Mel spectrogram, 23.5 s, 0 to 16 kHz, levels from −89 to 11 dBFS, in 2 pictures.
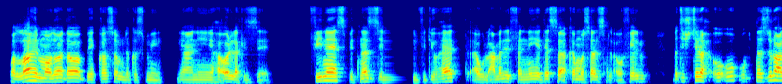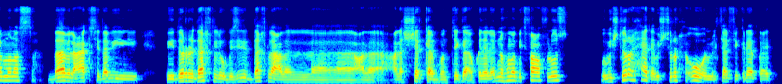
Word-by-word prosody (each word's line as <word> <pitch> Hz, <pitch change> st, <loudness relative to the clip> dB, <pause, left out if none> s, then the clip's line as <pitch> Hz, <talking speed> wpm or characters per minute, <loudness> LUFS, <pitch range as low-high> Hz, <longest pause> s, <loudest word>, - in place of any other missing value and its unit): والله 160 Hz, +9 st, +8 dB
الموضوع 145 Hz, -1 st, +5 dB
دوّة 145 Hz, 0 st, +6 dB
بيتقسم 125 Hz, +1 st, -5 dB
لقسمين، 100 Hz, -1 st, -12 dB, 0.2 s
يعني 105 Hz, 0 st, -6 dB
هاقول 125 Hz, +4 st, +2 dB
لك -, -, -2 dB
إزاي؛ 100 Hz, +1 st, -16 dB, 0.6 s
في 160 Hz, +2 st, -1 dB
ناس 170 Hz, -1 st, +5 dB
بتنزّل 120 Hz, -10 st, -5 dB, 0.3 s
الفيديوهات 115 Hz, +8 st, -2 dB
أو 110 Hz, 0 st, -4 dB
الأعمال 120 Hz, +5 st, -2 dB
الفنية 120 Hz, -2 st, -5 dB
ديّة 125 Hz, +1 st, -3 dB
سواء 120 Hz, -, 0 dB
كان 115 Hz, -, -4 dB
مسلسل 115 Hz, 0 st, -4 dB
أو -, -, -7 dB
فيلم 125 Hz, +1 st, -6 dB, 0.4 s
بتشتري 165 Hz, +3 st, +1 dB
حقوقه 170 Hz, +3 st, -6 dB
وبتنزِّله 155 Hz, +6 st, 0 dB
على 180 Hz, -, +9 dB
المنصة، 175 Hz, -1 st, -2 dB, 0.2 s
ده 160 Hz, +10 st, +8 dB
بالعكس 145 Hz, -3 st, +2 dB
ده 135 Hz, -, +1 dB
بي 125 Hz, -3 st, -8 dB, 0.4 s
بيدر 155 Hz, +5 st, +2 dB
دَخْل 155 Hz, -3 st, +3 dB
وبيزيد 120 Hz, +3 st, -6 dB
الدخل 150 Hz, -1 st, -1 dB
على 110 Hz, -1 st, +3 dB
ال 105 Hz, 0 st, -11 dB, 0.6 s
على -, -, -1 dB
على -, -, -4 dB
الشركة -, -, 0 dB
المنتجة 110 Hz, +3 st, -3 dB
أو -, -, -4 dB
كده 130 Hz, 0 st, -1 dB
لأن 135 Hz, +6 st, -2 dB
هُم 175 Hz, +2 st, 0 dB
بيدفعوا 175 Hz, +3 st, +3 dB
فلوس 180 Hz, +2 st, -4 dB, 0.4 s
وبيشتروا 140 Hz, +11 st, -1 dB
الحاجة، 190 Hz, -8 st, -2 dB
بيشتروا 120 Hz, +9 st, -4 dB
الحقوق 175 Hz, 0 st, 0 dB
الملكية 120 Hz, +4 st, -5 dB
الفكرية 140 Hz, 0 st, -5 dB
بتاعتها. 120 Hz, -3 st, -10 dB
135 Hz, 140 wpm, -23 LUFS, 115-160 Hz, 0.6 s, على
